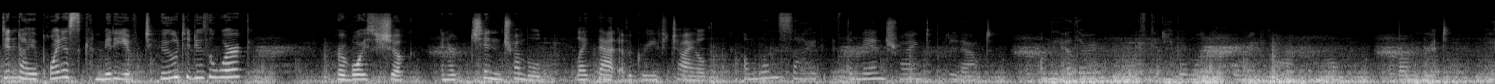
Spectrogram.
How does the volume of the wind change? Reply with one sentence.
The loudness of the wind goes up.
